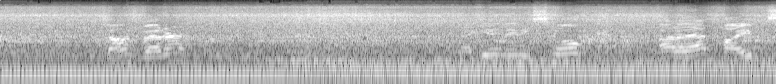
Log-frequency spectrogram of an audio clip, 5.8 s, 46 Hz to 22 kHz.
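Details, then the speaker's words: 1979 Suburban V8 after new dual exhaust, tune-up and plug wires refitted, warming up: deep, steady idle with even beat, no stumble or skipped firing; no longer missing, normal idle. "well it doesn't sound like it's missing it was smoking out of that pipe when I bac"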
